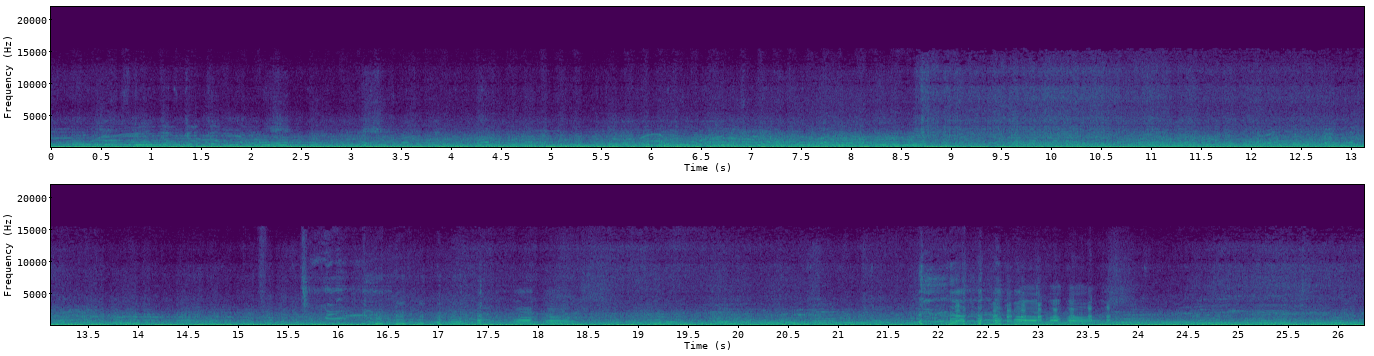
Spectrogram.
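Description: boat engine running

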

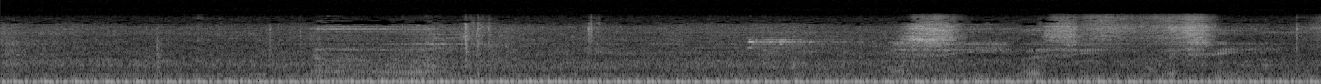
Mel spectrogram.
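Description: truck engine

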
